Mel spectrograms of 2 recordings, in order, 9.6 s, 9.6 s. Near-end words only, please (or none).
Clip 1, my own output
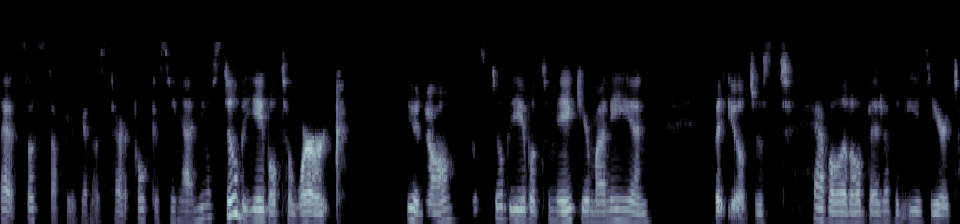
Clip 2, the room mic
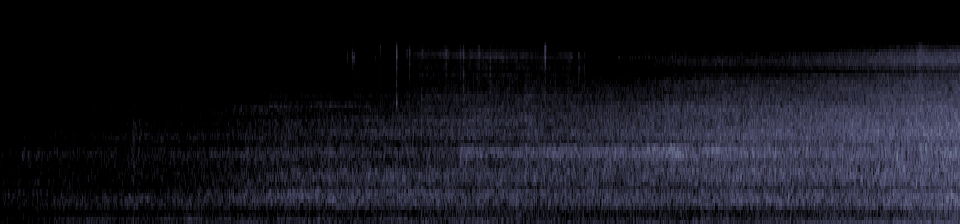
none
